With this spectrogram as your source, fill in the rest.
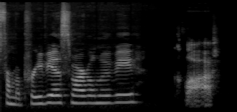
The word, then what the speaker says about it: Klaue: Claw. Claw, but it's spelled Yeah. like in a different way. Klaue, Yeah.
